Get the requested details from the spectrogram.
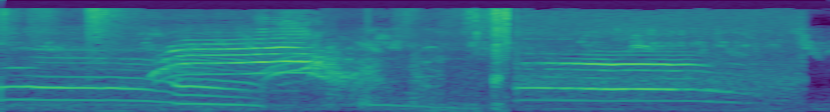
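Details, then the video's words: Cats in a fight: loud sustained yowls that dip and rise, a strained growling slide, a sharp click, then another long level wail that fades. "Cat fighting sounds"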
